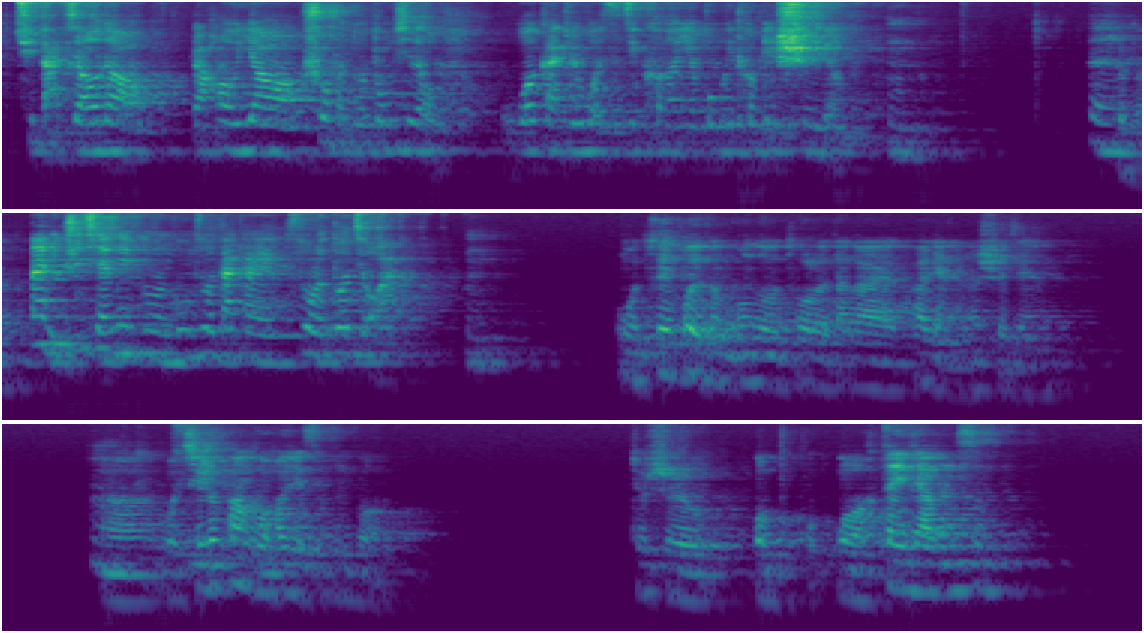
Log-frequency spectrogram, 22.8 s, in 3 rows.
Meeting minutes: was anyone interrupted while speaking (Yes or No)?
Yes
